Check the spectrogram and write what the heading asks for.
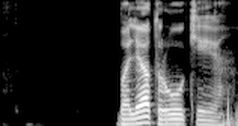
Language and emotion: Russian, sad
